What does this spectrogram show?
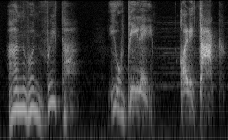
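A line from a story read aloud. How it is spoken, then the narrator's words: Furious whisper. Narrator (Russian): Яростно прошептал он ему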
